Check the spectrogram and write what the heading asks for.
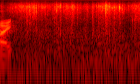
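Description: Paper raffle tickets rustling and scraping as a hand stirs them around inside a felt hat.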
